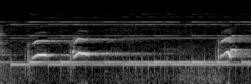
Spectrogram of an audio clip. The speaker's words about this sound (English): It's a toucan.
